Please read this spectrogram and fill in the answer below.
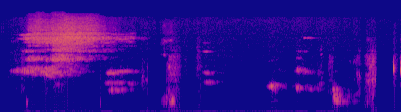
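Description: A faint breathy exhale, like a sigh, lasting about a second, followed by a few quiet, short voice-like sounds.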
